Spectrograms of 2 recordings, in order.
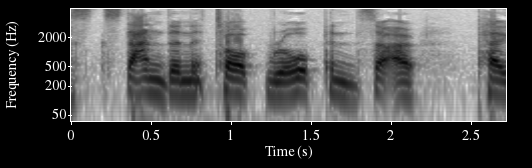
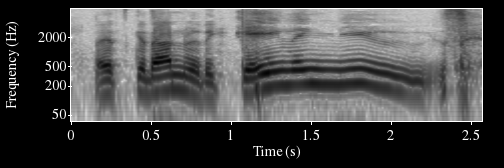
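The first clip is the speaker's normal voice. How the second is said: excited fake American accent, "news" drawn out; 4 semitones higher than usual. Show host redoing the gaming news re-intro, in a put-on american accent. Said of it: "That accent".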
